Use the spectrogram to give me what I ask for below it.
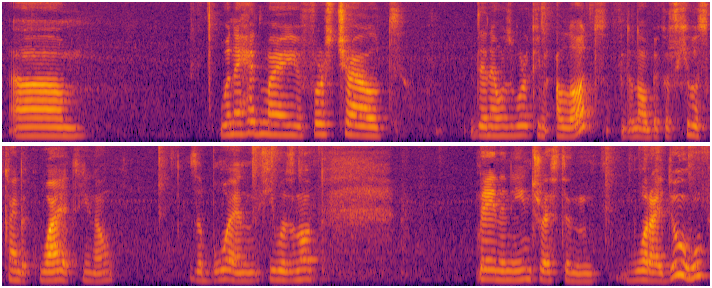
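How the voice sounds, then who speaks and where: A woman's voice: mid-range voice, sharp tone, a little hiss or hum, rough recording. A woman in her thirties from Latvia, a native Russian speaker, chatting casually to camera as a needlework vlogger, laughing often and searching for words. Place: home in Ireland.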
